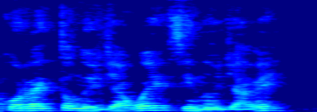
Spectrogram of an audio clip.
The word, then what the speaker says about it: Yahvé: y todo de que la pronunciación correcta, la más probable, perdón, que es Yahvé, como uno dice Yahvé, Yahvé, es de ahí donde se saca la pronunciación Yahvé.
